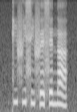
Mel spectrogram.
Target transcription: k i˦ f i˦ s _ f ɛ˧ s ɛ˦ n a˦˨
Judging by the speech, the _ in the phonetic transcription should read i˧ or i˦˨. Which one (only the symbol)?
i˧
